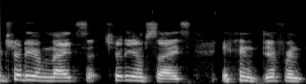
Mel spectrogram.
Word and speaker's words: tritium: ain't there yet trium tridium you don't know how to pronounce tridium like tridium night sights it does not look like it man it Tri titium okay offer tritium night tritium sites in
